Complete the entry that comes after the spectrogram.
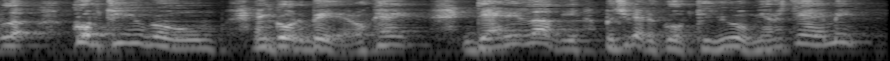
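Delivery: a loving but strict dad scolding; stern dad. Pretend. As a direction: send the kid to his room. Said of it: "I feel like a dad".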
